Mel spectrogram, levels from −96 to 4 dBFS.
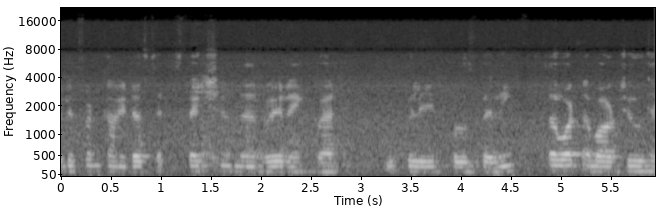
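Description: Right from 0.03 s to 4.87 s there's the other side's voice leaking through underneath, sitting roughly 20 dB below the talker. That's likely an echo canceller letting some of the loudspeaker playback back into the mic. It returns, a bit fainter at about 25 dB down, from 5.12 s to 5.87 s.

Meanwhile there's speech suppressed in double talk: short dips of a few dB in the talker's voice at 0.17–0.26 s, 0.70–0.79 s and 4.87–4.93 s. Both sides likely overlap there, and the canceller ducks everything because it can't tell them apart.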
